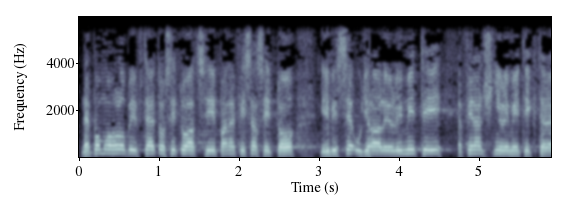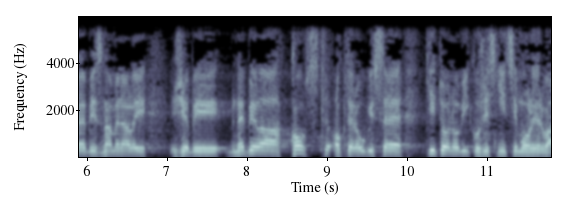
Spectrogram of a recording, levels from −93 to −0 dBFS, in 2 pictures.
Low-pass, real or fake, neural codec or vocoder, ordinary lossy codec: 5.4 kHz; real; none; none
